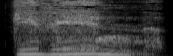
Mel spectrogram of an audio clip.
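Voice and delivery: an otherworldly voice urging surrender; firm, commanding voice from within; voice in his head. A narrator's reading. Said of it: "said a voice in his head".

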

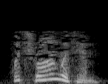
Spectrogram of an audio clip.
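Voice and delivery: plain reading voice

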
